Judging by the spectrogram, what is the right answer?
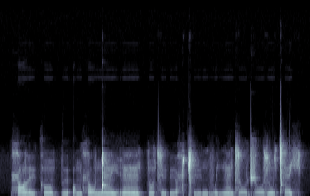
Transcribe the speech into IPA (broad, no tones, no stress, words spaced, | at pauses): ħɔ lyːkʰɔ̃ːpːʉ ʔɔŋħo ŋ͡ǃɛ̃ːjrɛ̃ː tːɔ̃t͡syʔyːħǀʰyːŋ vujŋɛ̃ d͡zoːd͡ʒoːzũ ǀʰɛç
